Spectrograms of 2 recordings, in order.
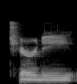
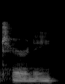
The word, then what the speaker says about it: tyranny: Uh notice that the Y makes a kind of I sound like a short I vowel sound and then there's another Y at the end.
